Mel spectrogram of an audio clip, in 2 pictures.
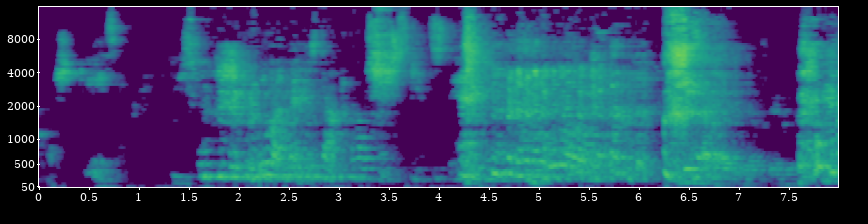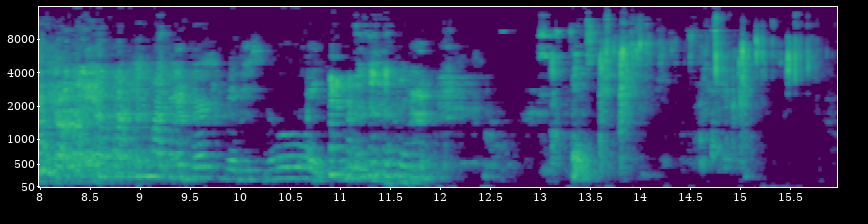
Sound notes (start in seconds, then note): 2.5 audience Laughing & Crosstalk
